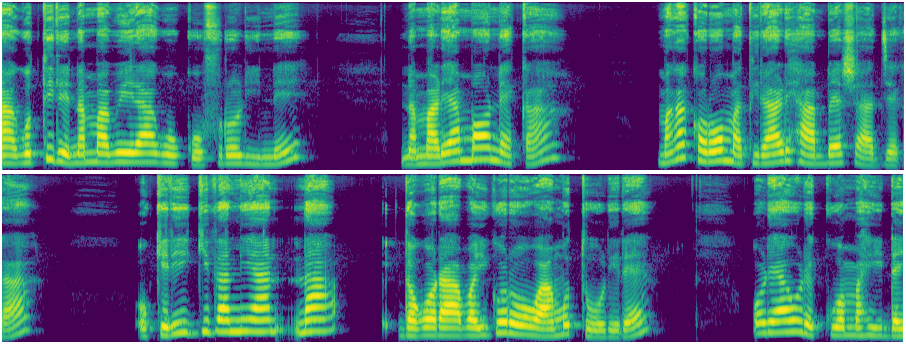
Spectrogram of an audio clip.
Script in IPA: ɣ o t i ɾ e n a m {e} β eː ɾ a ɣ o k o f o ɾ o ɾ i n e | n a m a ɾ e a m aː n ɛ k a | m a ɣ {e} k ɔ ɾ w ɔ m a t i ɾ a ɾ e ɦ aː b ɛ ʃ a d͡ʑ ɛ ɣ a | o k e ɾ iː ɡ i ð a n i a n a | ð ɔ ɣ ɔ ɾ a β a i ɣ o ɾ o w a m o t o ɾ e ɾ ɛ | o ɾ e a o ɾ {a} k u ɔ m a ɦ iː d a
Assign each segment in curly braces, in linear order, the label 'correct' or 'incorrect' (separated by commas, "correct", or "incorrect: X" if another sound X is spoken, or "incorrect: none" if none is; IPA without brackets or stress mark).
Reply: incorrect: a, incorrect: a, incorrect: e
